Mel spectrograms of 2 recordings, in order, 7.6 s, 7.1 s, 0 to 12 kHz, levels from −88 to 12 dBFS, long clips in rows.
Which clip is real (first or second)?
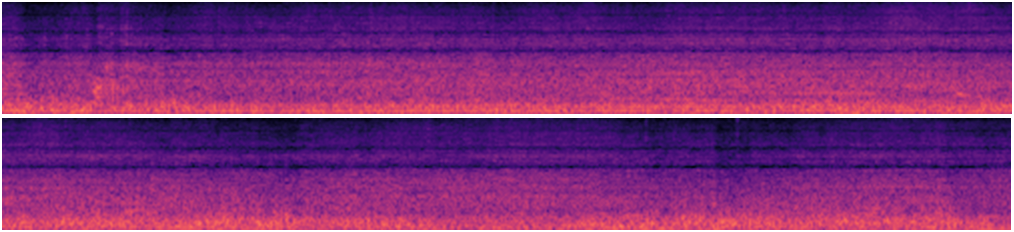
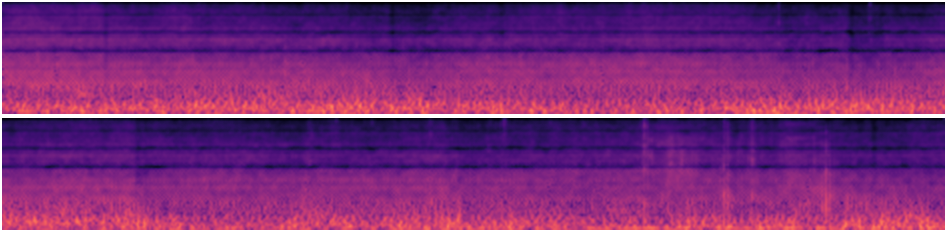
first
